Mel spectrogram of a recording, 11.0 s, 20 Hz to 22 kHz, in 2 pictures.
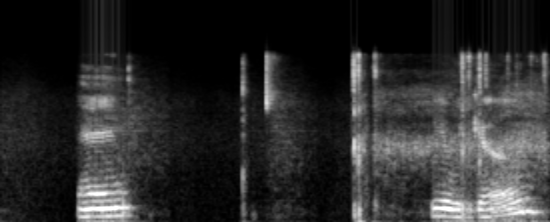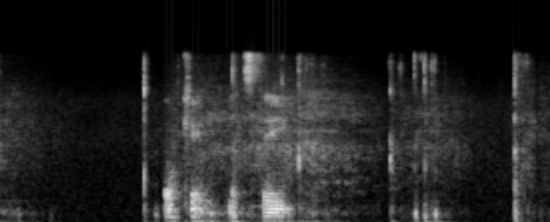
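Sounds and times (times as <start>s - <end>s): computer clicks: 3.5s - 3.9s, 4.5s - 5.6s, 9.4s - 10.0s, 10.6s - 10.9s.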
